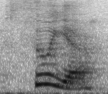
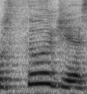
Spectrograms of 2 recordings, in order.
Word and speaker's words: thuja: is a homeopathic remedy fuya or thuja some people pronounce it that can cover all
